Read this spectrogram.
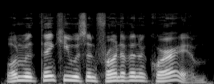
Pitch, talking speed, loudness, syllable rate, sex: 160 Hz, 280 wpm, -14 LUFS, 6.5 syllables/s, male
